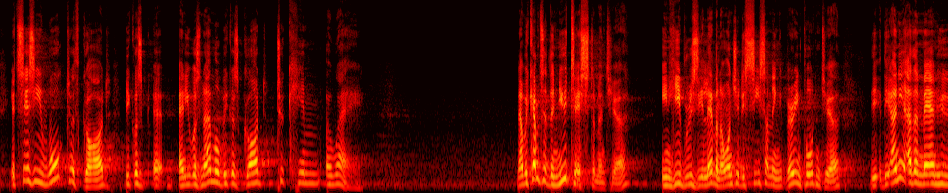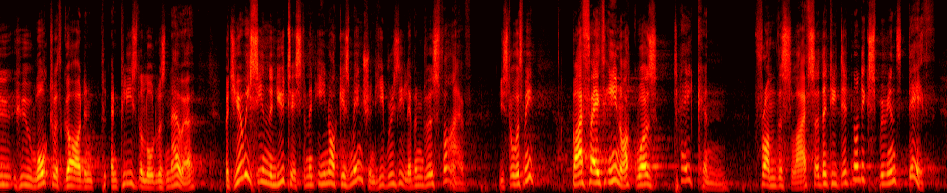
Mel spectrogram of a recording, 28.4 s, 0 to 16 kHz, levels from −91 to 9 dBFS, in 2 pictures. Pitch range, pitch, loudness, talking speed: 165-210 Hz, 185 Hz, -31 LUFS, 190 wpm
